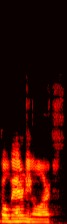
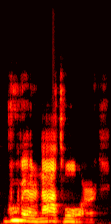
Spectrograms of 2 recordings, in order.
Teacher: French has changed a few things. It weakened the B to a V. It dropped the T in the middle of two vowels, and then eventually we ran those syllables together, but it's still recognizably the same word.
